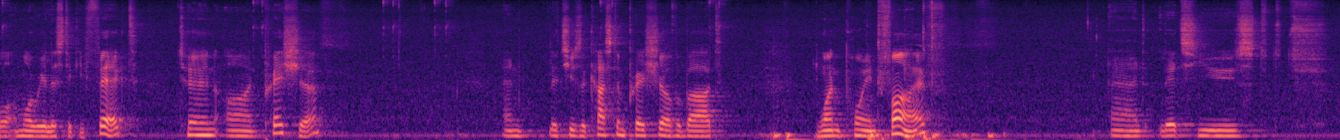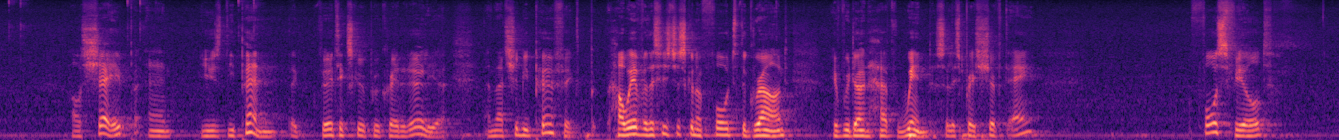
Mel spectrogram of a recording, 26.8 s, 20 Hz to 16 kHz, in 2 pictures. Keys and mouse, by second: 4.1-5.1 drag, 6.2 click, 7.1-10.3 drag, 14.7-16.2 drag, 23.0 shift+a.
